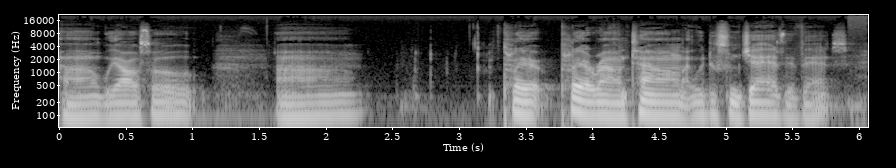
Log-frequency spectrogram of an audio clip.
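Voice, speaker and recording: A man with a Southern US accent talks at a fairly slow pace and fairly low pitch, monotone and flat, with long, frequent pauses. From US South, rural South Carolina. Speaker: musician and composer. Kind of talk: interview. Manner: halting.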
